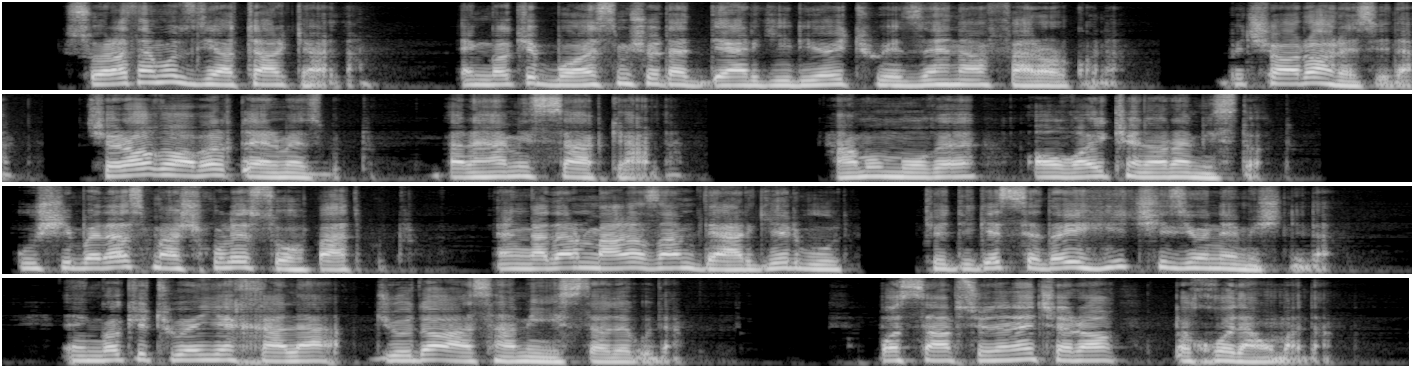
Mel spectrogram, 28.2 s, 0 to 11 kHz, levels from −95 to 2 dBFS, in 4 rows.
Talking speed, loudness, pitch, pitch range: 140 wpm, -19 LUFS, 135 Hz, 120-155 Hz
